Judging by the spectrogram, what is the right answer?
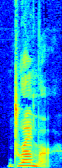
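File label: "drummer", English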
